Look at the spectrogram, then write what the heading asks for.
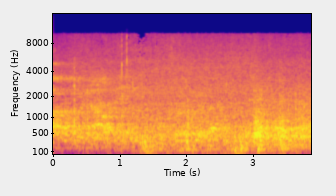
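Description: Steady heavy rain with rolling thunder outside a meeting hall, a dense continuous wash of noise with a deeper rumble swelling near the end.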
